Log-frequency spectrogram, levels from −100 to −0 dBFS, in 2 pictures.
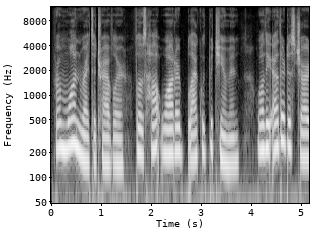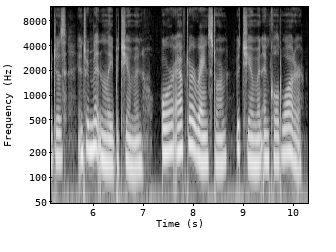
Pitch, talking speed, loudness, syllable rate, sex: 180 Hz, 145 wpm, -16 LUFS, 5.2 syllables/s, female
